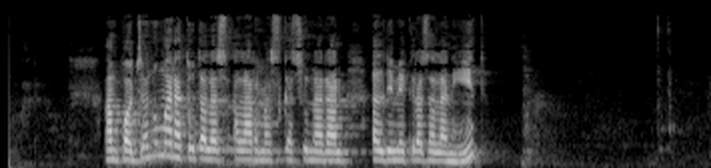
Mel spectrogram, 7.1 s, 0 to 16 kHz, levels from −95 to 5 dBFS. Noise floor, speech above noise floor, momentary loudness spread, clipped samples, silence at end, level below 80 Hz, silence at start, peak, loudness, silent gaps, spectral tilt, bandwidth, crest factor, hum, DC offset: -76 dBFS; 53 dB; 7 LU; under 0.1%; 2.35 s; -66 dBFS; 1.05 s; -6 dBFS; -24 LUFS; none; -5.5 dB/octave; 11.5 kHz; 20 dB; none; under 0.1%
